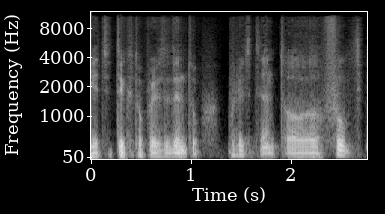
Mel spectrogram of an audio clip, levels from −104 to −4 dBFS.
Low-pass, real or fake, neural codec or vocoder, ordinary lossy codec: 10.8 kHz; fake; codec, 16 kHz in and 24 kHz out, 0.4 kbps, LongCat-Audio-Codec, fine tuned four codebook decoder; AAC, 48 kbps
